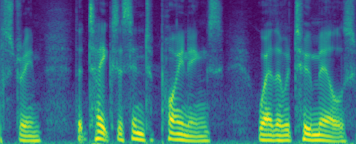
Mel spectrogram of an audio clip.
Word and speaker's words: Poynings: You've got various options at the dyke of which way you can go down towards Poynings, which is what he does, or Punnings, as I believe it should be pronounced.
